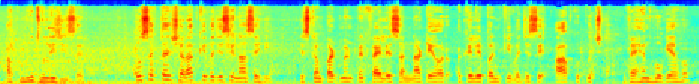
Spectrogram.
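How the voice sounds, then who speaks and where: An actor playing a calm, sensible train ticket examiner in a horror audio drama. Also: male voice, on the high side, moderate pace, background noise, lightly acted. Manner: reassuring, then scared.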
